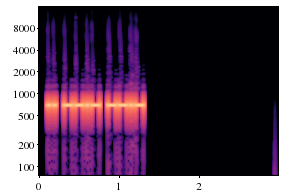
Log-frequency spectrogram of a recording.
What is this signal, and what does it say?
Morse code, heard as a keyed tone, about 36 wpm, 700 Hz. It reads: IQQ
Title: USA Call Sign Postfixes - 3 Letters 35wpm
